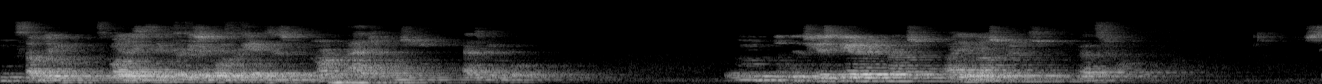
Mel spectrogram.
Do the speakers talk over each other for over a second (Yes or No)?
Yes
